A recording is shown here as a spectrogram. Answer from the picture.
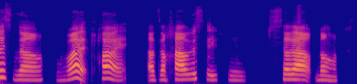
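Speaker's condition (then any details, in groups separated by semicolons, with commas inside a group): Spinal muscular atrophy type 1; most severe form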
